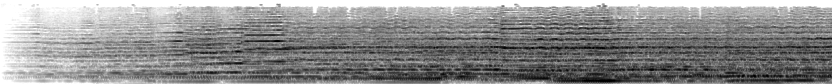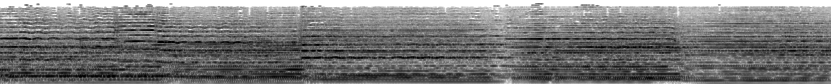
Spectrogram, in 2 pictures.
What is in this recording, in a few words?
strings; analyser samples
